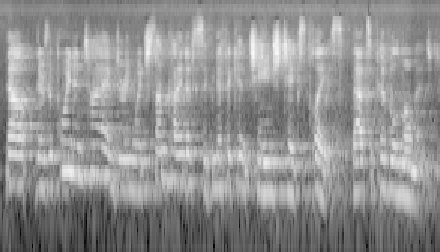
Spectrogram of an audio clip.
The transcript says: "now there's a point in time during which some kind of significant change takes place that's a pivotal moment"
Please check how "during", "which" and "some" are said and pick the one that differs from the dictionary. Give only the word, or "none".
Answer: none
